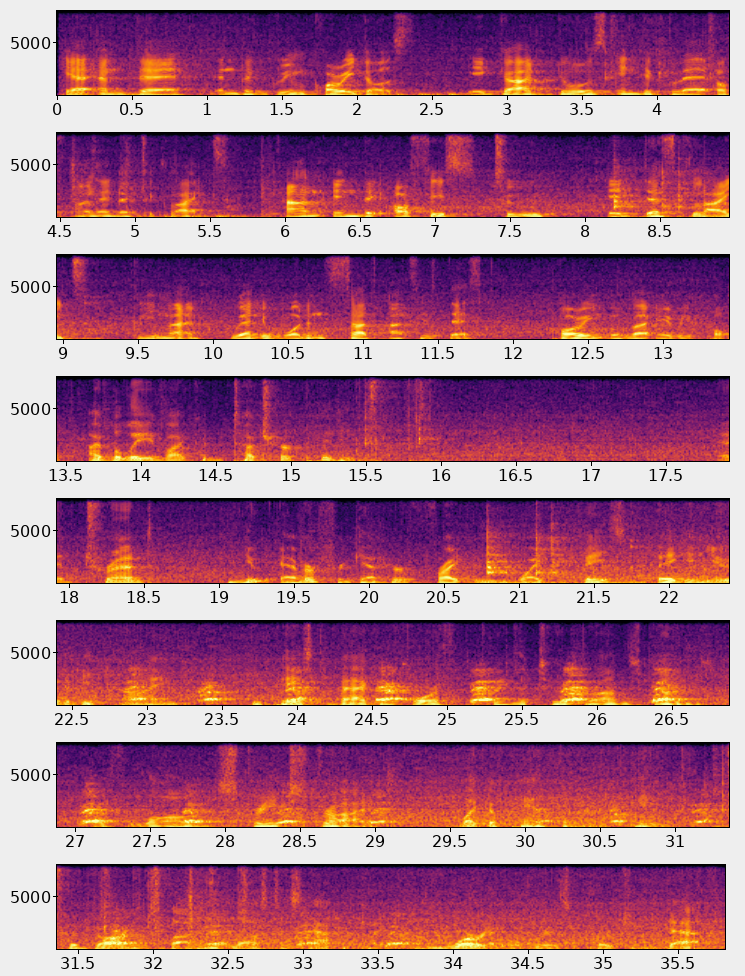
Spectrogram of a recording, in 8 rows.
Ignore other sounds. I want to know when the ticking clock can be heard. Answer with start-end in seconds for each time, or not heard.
not heard.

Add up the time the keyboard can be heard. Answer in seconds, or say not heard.
2 s.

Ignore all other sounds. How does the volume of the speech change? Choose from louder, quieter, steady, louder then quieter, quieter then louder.
steady.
